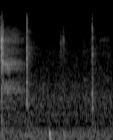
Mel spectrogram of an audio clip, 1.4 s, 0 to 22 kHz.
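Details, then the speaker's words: 1830s Ephraim Downs pillar-and-splat shelf clock, wooden works, unserviced, runs about 5 minutes: sparse, unevenly spaced ticks, one dull one sharp; out of beat, adjustable by bending rod slightly; owner suspects dry bushings need lubrication. "The cadence is a little off, which is adjustable by bending this rod very slightly. You can hear it's kind of uneven."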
